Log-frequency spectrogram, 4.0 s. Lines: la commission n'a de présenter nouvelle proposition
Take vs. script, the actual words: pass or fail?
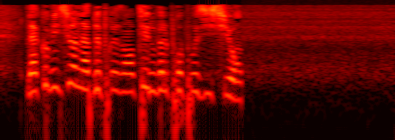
pass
